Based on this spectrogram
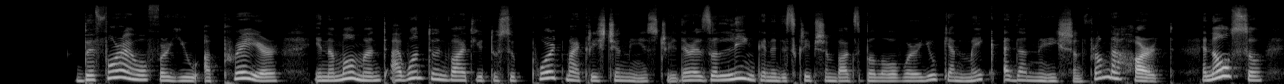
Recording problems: none

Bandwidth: 17 kHz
